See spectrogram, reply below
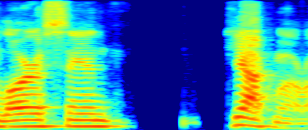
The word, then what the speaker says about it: Laura San Giacomo: So Laura San Giacomo, is that say her name? Laura San Giacomo, right? – I think that's about right, yeah.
